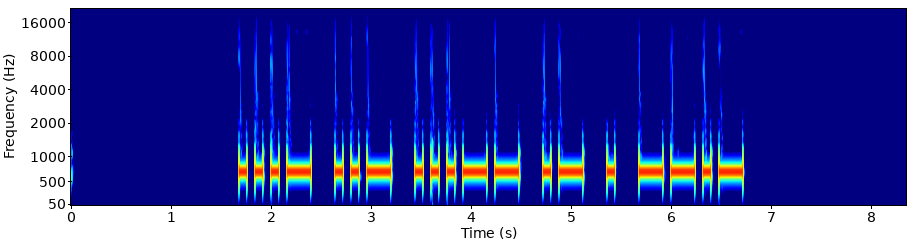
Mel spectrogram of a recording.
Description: Morse code, heard as a keyed tone, about 15 wpm, 700 Hz. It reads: VU3AEQ
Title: DXCC-100 Call Signs - 6 Characters - Repeated 3x - 15wpm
